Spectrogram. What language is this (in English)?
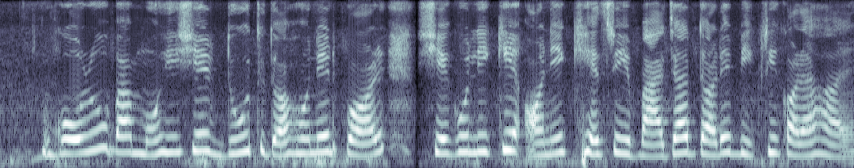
Bangla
